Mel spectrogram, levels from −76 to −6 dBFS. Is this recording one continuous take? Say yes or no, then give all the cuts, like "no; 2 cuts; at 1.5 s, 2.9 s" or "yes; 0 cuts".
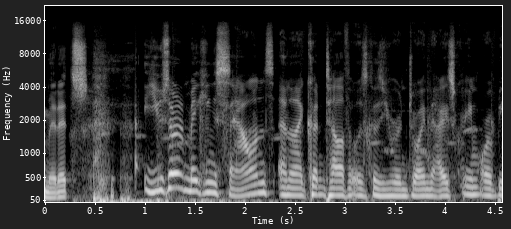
no; 1 cut; at 0.9 s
